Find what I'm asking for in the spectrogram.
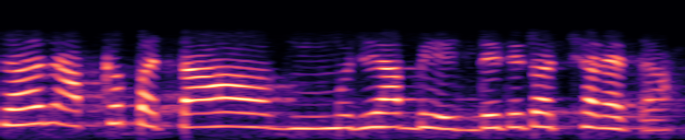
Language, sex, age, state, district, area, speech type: Hindi, female, 18-30, Madhya Pradesh, Betul, rural, conversation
